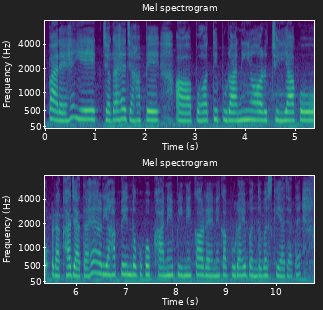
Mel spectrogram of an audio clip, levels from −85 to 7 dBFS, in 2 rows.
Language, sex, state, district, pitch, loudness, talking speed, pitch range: Hindi, female, Uttar Pradesh, Jyotiba Phule Nagar, 235 Hz, -24 LUFS, 205 wpm, 225-245 Hz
